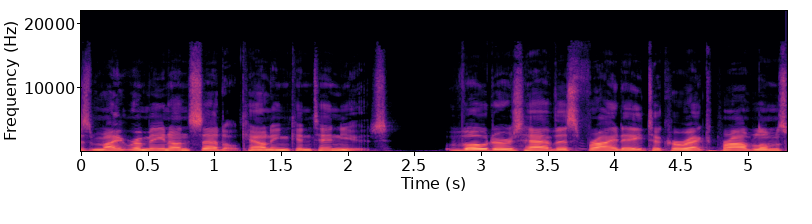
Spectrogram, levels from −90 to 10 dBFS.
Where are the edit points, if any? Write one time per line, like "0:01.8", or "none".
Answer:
0:01.2
0:03.5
